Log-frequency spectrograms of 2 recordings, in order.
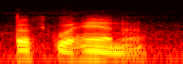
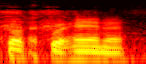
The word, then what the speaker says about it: Susquehanna: So that's you, how you pronounce, you pronounce that. It, yeah, you pronounce it kind of funny, which made me yeah. chuckle. But yeah. yeah. It's, well, it's, see, it's Susquehanna.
